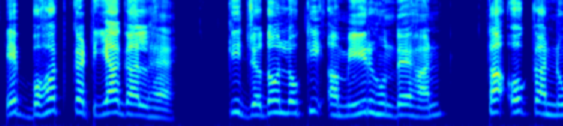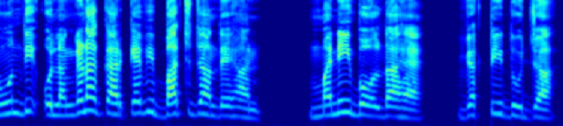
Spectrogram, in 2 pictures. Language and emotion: Punjabi, disgusted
